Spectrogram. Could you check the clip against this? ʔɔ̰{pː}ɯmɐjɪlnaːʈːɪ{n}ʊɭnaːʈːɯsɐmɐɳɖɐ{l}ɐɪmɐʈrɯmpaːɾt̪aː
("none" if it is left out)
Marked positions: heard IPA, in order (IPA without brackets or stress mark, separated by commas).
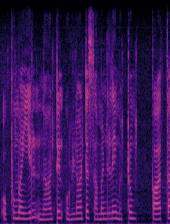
pː, n, l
